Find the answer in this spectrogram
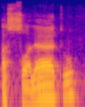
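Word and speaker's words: الصلوة: So that the word as-salatu, that is because we don't pronounce letter Waw, and just we pronounce Lam and then Alif.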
